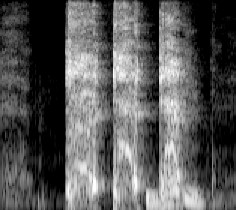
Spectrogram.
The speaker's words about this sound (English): hold on, got a cough.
